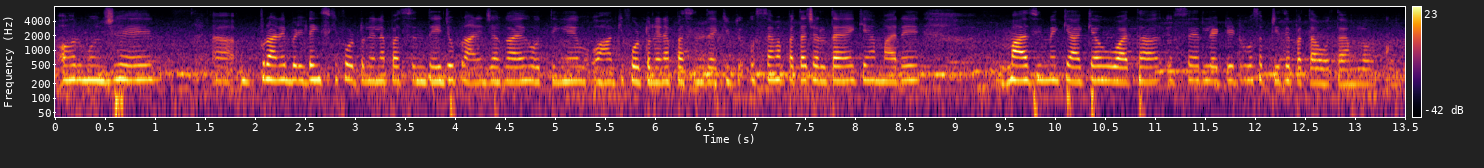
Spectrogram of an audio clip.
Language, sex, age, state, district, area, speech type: Urdu, female, 30-45, Uttar Pradesh, Aligarh, rural, spontaneous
